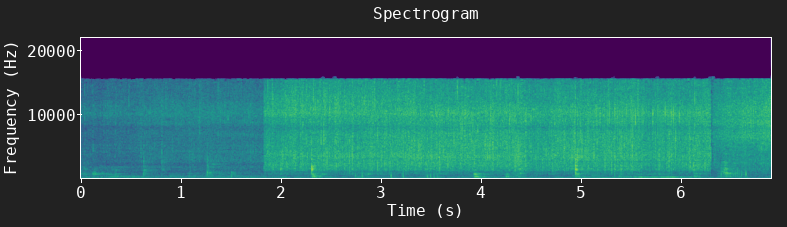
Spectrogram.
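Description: Sliced bitter melon (ampalaya) frying in hot oil with garlic in a nonstick pan: loud sizzling starts suddenly about two seconds in and carries on while a wooden spatula stirs, with short clicks and scrapes against the pan.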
